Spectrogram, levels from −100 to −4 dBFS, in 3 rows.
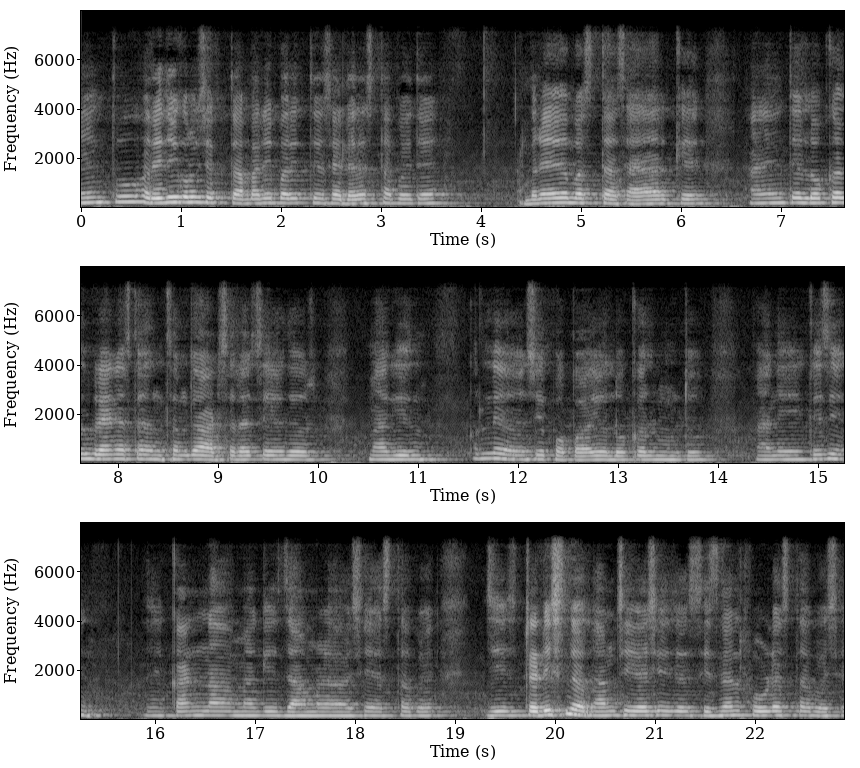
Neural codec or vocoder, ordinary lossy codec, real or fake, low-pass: codec, 24 kHz, 3.1 kbps, DualCodec; none; fake; 7.2 kHz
